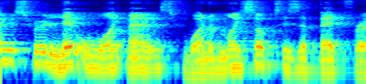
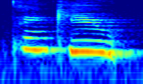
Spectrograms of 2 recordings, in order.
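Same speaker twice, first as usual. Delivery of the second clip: very high mouse chorus squeak; squeaky mice; 4 dB louder than usual. Acted. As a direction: squeak thanks like tiny mice. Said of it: "they squeaked".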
